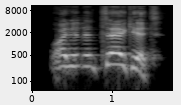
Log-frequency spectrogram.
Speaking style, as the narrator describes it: Karis yelled

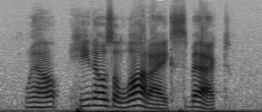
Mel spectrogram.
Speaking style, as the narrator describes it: soberly answered the boy

